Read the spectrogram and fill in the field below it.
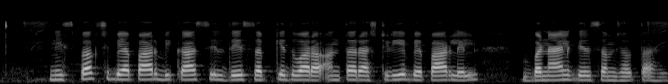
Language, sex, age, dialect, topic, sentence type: Magahi, female, 18-24, Western, banking, statement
